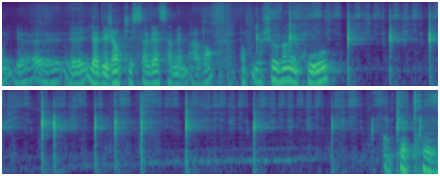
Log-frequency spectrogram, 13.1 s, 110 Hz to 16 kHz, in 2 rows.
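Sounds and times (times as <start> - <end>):
speech: 0.0 - 5.1, 12.5 - 13.0
chalk writing on a board: 3.7 - 13.0.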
